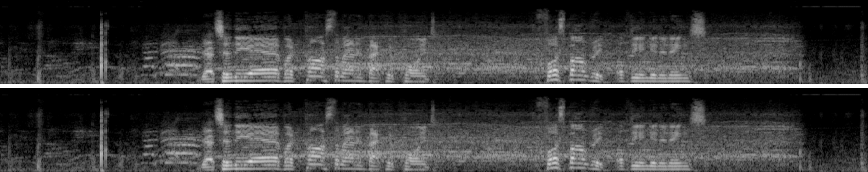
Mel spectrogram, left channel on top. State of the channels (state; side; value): identical; both; correlation 1.00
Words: That's in the air, but past the man in backward point. First boundary of the Indian innings.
